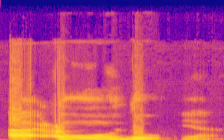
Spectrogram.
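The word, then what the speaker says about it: أعوذ: karena dia bacanya Hamzah harus bacanya a'udzu dia in harus jelas kedengaran beda dengan Hamzah kemudian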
